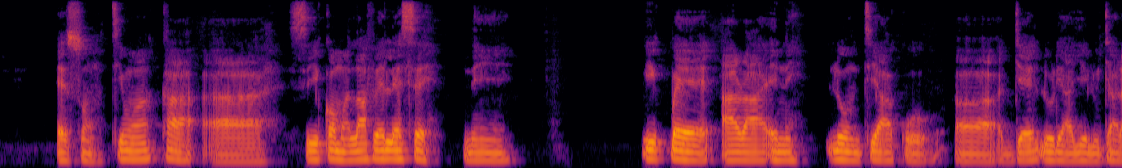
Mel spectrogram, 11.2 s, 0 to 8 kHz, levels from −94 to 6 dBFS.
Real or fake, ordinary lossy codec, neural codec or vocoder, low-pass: real; none; none; none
